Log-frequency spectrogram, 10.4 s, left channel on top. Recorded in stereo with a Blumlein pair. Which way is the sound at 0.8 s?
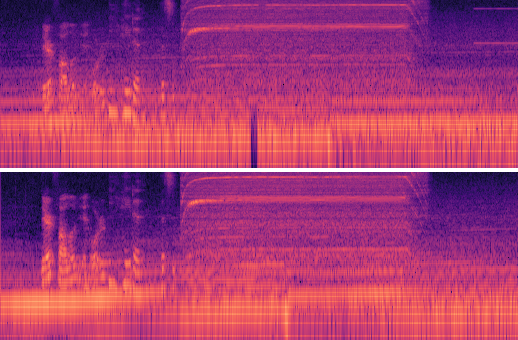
25° right.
